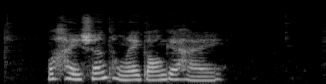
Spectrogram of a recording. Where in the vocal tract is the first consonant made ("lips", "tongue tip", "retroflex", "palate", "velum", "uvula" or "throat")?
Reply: velum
